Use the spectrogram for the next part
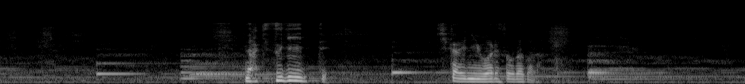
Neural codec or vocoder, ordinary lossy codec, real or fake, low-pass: codec, 16 kHz, 16 kbps, FreqCodec, smaller model; none; fake; 7.2 kHz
